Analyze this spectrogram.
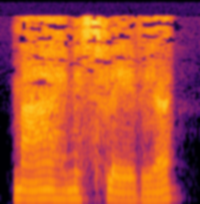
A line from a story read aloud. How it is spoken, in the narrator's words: he said quietly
